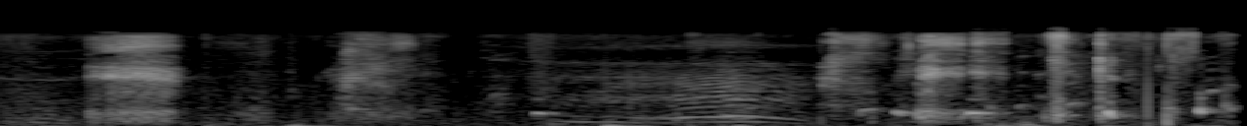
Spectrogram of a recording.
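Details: A sleeping young child snores in their room.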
